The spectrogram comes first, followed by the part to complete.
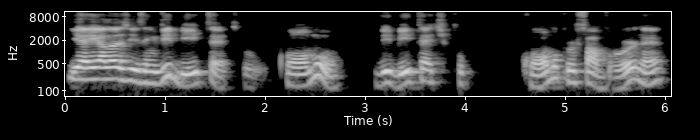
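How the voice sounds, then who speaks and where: A man leads a German lesson. His voice sits a little high. He says the German lines slowly, then explains them quickly. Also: expressive, darkish tone. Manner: switches between slow careful German and quick explanations. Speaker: German teacher. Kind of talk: online class, reading dialogue and translating.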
